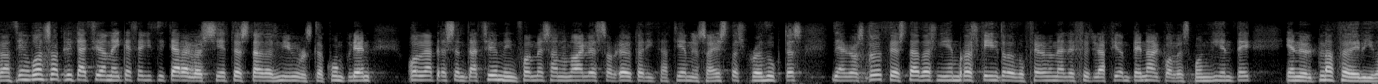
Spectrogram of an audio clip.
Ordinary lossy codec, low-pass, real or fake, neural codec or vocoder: none; none; fake; codec, 16 kHz, 0.5 kbps, X-Codec, HuBERT features, trained on general audio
